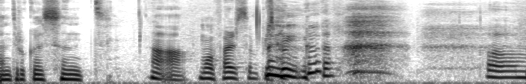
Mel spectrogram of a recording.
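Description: A woman laughs briefly.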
